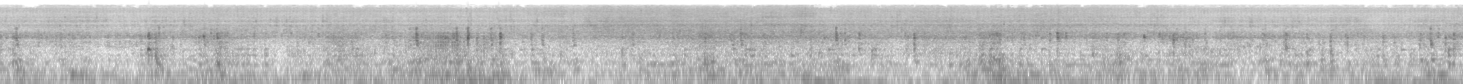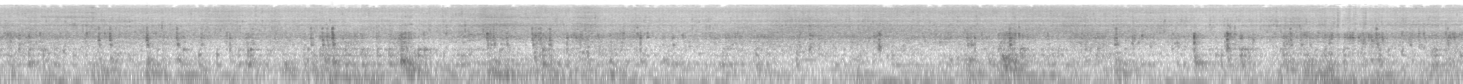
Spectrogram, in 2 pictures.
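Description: Wind gusting over a deck-mounted camera on a racing sailboat under way, with water rushing and splashing along the hull; the rumble swells and eases every few seconds.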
